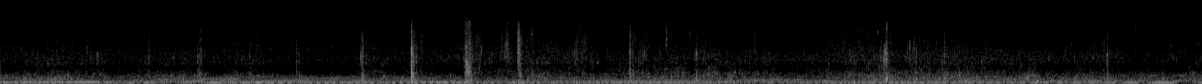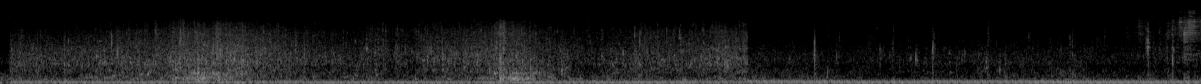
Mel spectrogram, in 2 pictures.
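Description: Outdoor wind noise on the microphone over a low steady drone, with scattered crunching footsteps on stony ground. In the second half the noise grows fuller, with two stronger surges.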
